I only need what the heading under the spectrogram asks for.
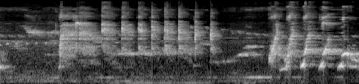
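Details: White-rumped shama song used as a lure for other shamas: harsh, gargling rapid bursts of chatter in two bouts separated by a quieter pause.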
